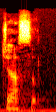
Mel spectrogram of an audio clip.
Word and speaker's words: jostled: And T is not pronounced. Jocelyn.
